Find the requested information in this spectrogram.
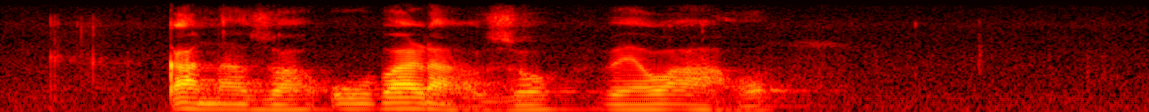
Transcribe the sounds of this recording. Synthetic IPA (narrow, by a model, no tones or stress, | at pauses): kʼanazʷauβaɺazʷɔβɛwaːɦɔ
